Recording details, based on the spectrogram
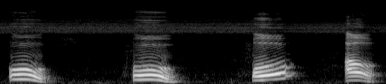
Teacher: तो इसमें वृत्त यानी होंठ जो है गोलाकार हो जाते हैं, इसीलिए इन्हें वृत्तमुखी कहलाते हैं।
